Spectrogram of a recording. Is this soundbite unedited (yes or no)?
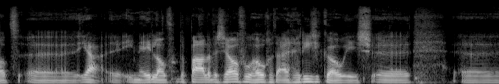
yes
